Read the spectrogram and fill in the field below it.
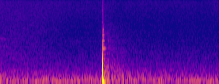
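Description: A cue sharply strikes a snooker ball.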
